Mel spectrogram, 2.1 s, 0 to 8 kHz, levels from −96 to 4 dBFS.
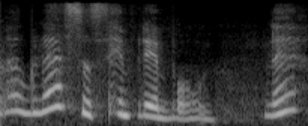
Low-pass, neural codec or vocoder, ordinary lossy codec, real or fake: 7.2 kHz; codec, 16 kHz in and 24 kHz out, 0.8 kbps, FocalCodec, streaming, 65536 codes; MP3, 48 kbps; fake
